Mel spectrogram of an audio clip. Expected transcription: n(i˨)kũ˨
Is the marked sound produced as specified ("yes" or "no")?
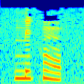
yes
